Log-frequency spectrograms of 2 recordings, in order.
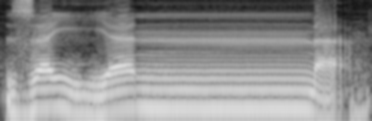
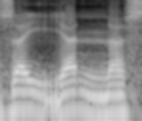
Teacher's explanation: pada lafal nun yang bertasydid ini wajib ditahan bunyi n-nya karena ia ada bacaan gunnah. Karena ada bacaan gunnah sehingga dipantulkan ditahan, bukan dipantulkan, ditahan, zayyana ya.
